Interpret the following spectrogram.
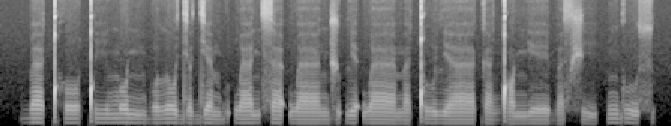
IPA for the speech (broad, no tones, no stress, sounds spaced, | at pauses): b æ ǃʰ oː ǃ iː m o nʲ m b o l o dʲ ɒ dʲ æ m b u ʔ w æː nʲ s æ ʔ w æː n d͡ʒ u ʔ lʲ æ ʔ w æː m æ ǃ uː lʲ æː k æ ŋ͡ǃ ɒ nʲ eː b æ s ʃ i | ŋ ɡ u s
